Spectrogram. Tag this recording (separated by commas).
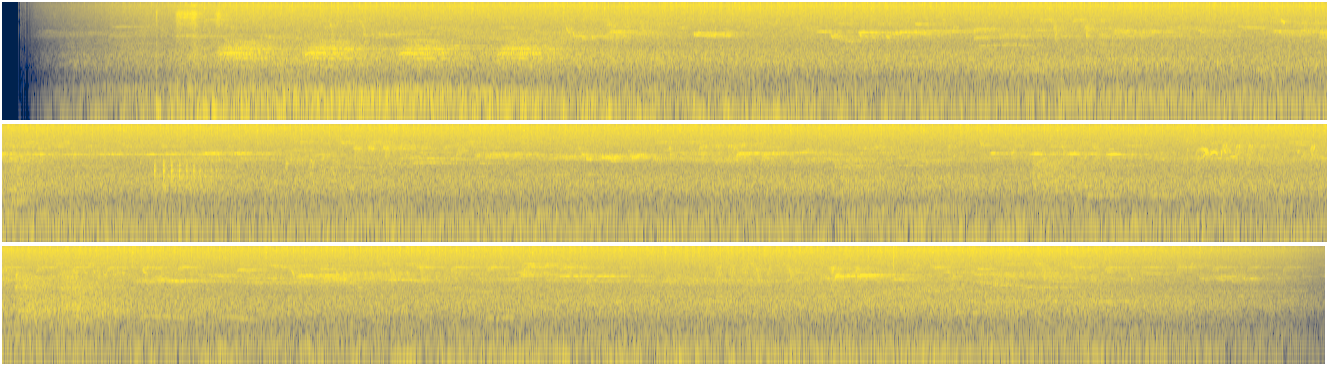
Animal, Wild animals, Bird, bird song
